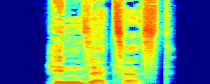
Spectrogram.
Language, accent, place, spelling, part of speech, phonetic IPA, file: German, Germany, Berlin, hinsetzest, verb, [ˈhɪnˌzɛt͡səst], De-hinsetzest.ogg
- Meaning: second-person singular dependent subjunctive I of hinsetzen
